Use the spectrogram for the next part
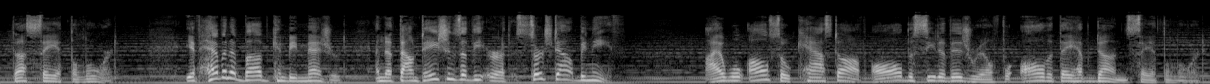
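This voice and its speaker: Male audiobook narrator, fairly high register, solemn and declamatory scripture delivery, music underneath. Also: a little mellow. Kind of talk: dramatized audiobook scripture reading.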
